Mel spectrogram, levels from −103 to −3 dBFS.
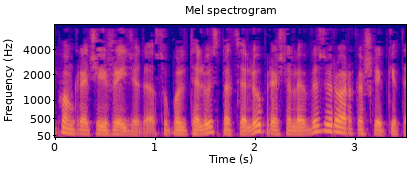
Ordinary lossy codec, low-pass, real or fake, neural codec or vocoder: MP3, 32 kbps; 7.2 kHz; fake; codec, 16 kHz, 4.8 kbps, FACodec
